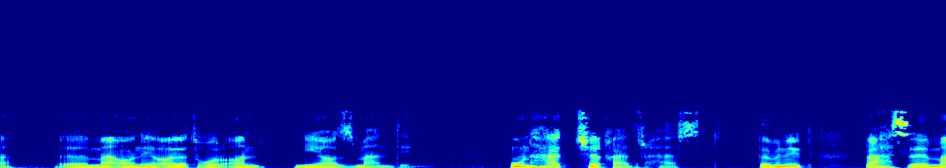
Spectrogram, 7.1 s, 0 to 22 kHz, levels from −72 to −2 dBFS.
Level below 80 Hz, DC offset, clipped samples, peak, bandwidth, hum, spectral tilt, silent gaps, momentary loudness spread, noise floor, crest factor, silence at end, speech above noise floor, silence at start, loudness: -54 dBFS; under 0.1%; under 0.1%; -10 dBFS; 8 kHz; none; -5 dB/octave; none; 14 LU; -65 dBFS; 20 dB; 0 s; 37 dB; 0 s; -28 LUFS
